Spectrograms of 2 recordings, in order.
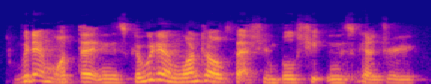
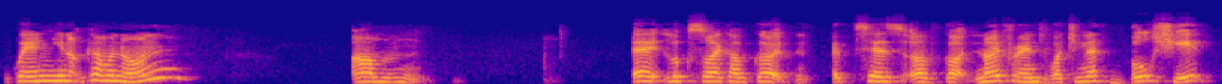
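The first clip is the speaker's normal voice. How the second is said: ordinary talk, nothing marked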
